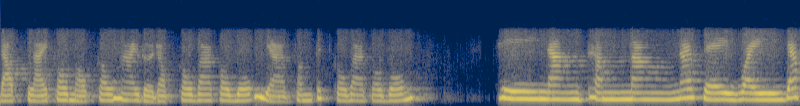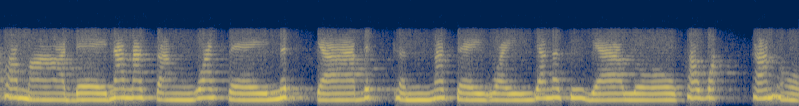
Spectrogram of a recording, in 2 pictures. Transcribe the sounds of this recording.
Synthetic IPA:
ɗa˨˩wk͡p̚la̰ː˧˨jkə˧wmo˨˩t̚kə˧wɦaː˧jzo˨˩jɗa˨˩wk͡p̚kə˧wɓaː˧kə˧wɓo˨˦nvaː˨˩fə˧mt̪ʰi˦˥k̟̚kə˧wɓaː˧kə˧wɓo˨˦n | t̪ʰi˨˩na˨˩ŋt̪ʰə˨˩mna˨˩ŋnaː˧se˨˩ɣwa˨˩jzaː˨˦faː˨˧˥maː˨˩ɗe˨˩naː˨˦˥naː˧˥sa˨˩ŋwaː˨˦se˧˩ni˦˥k̚t͡ɕaː˨˩ɓi˦˥k̚t̪ʰi˨˩ŋmaː˨˧˥se˧˩wa˨˩jzaː˨˦naː˧˥si˧zaː˨˩lo˨˩kʰaː˨˦˥wwa˦˥t̚t̪ʰaː˨˦no˨˩

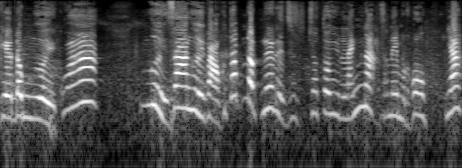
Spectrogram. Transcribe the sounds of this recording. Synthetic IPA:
ki˨˩əɗə˨˩wŋ͡mŋːɨ˨˩əjkwaː˨˦ | ŋɨ˨˩əjzaː˧ŋɨ˨˩əjvaː˨˩wkə˨˦t̪ə˦˥p̚nə˨˩p̚ne˨˧˦ɗe˧˩˧t͡ɕɔ˧t̪o˧jla˨˦jŋ̟na̰ː˧˨nsaː˧ŋne˧nmo˨˩t̚ho˧m | ɲaː˨˧

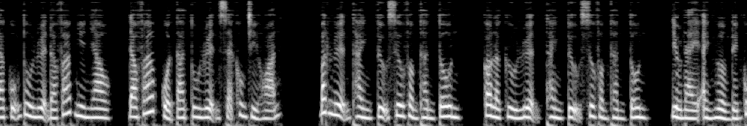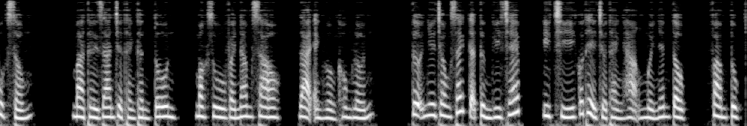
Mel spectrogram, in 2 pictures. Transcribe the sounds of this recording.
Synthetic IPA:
aː˧kʊ̰˧˥ŋ͡mt̪u˧˩lwḭ˧˨ənɗaː˨˦wfaː˦˥p̚ɲɨ˧ɲa˧w | ɗaː˨˦wfaː˦˥p̚ku˧˩ət̪aː˧t̪u˧lwḭ˧˨ənsɛ̰˧˥xə˧wŋ͡mt͡ɕi˧˩ɦwa̰ː˧˥n | ɓa˦˥t̚lwḭ˧˨ənt̪ʰa˨˩jŋ̟t̪ɨ̰˧˨sɨ˧əfə˧˩mt̪ʰə˨˩nt̪o˧n | kɔ˧nlaː˨˩kɨ˧˩wlwḭ˧˨ənt̪ʰa˨˩jŋ̟t̪ɨ̰˧˨sɨ˧əfə˨˩mt̪ʰə˨˩nt̪o˧n | ɗi˨˩əwna˨˩jʔa˧˩jŋ̟hɨ˧˩əŋɗe˨˦nku˨˩ək̚sə˨˦wŋ͡m | maː˨˩t̪ʰəː˨˩jzaː˧nt͡ɕəː˧˩t̪ʰa˨˩ŋ̟t̪ʰə˨˩nt̪o˧n | ma˨˩k̚zu˨˩vaː˨˩jna˧msa˧w | la̰ː˧˨jʔa˧˩jŋ̟hɨ˧˩əŋxə˧wŋ͡mləː˨˦n | t̪ɨ̰˧˨əɲɨ˧t͡ɕɔ˧wŋ͡msa˦˥k̟̚ɗa̰ː˧˥t̪ɨ˨˩ŋɣi˧t͡ɕɛ˦˥p̚ | ʔi˧t͡ɕi˨˦kɔ˨˦t̪ʰe˧˩t͡ɕəː˧˩t̪ʰa˨˩ŋ̟ɦa̰ː˧˨ŋmɨ˨˩əjɲə˧nt̪ə˨˩wk͡p̚ | faː˧˩mt̪ʊ˨˩k̚

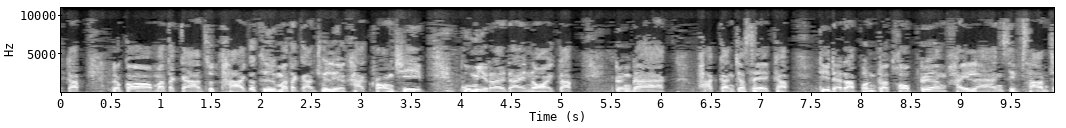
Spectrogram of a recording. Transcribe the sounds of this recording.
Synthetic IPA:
kʰa˦˥p̚lɛː˦˥wkɔː˥˩maː˥˩t̪ɾa˧kaː˧nsu˨˩t̪ʰːaː˦˥jkɔː˥˩kʰɯː˧maː˥˩t̪ɾa˧kaː˧nt͡ɕʰu˥˩jlɯ˩˦ɐkʰaː˥˩kʰɾɔː˧˥ŋt͡ɕʰiː˥˩p̚ʰuː˥˩miː˧ɾaː˧jdaː˥˩jnɔː˦˥jkʰɾa˦˥p̚ɾɯ˥˩əŋɾaː˥˩k̚pʰaː˥˩kːaː˧nka˧seː˨˩t̪̚kʰɾa˦˥p̚t̪ʰiː˥˩daː˥˩jɾa˦˥pʰːo˩˦nkɾa˧t̪ʰo˦˥p̚ɾɯ˥˩əŋpʰa˧jlɛː˦˥ŋsi˨˩p̚saː˩˦mt͡ɕ

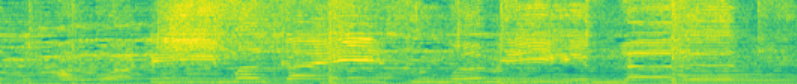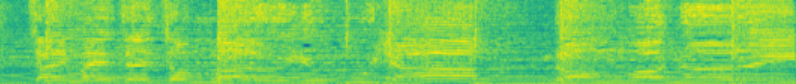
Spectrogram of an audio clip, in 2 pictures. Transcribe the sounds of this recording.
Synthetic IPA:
ʔa˨˩kwaː˨˩p̪iː˧˩ | mɯ˧˥˦ka˧j | su˧mɯː˧˥˦miː˧˥li˧˦mləː˧˦ | t͡ɕa˧jma˧˩jt͡ɕa˧˩jt͡ɕo˧˥mməː˧˩juː˨˩ku˧˩jaː˧˦ | m | nɔː˧˩ŋwɔː˧nɤː˧j

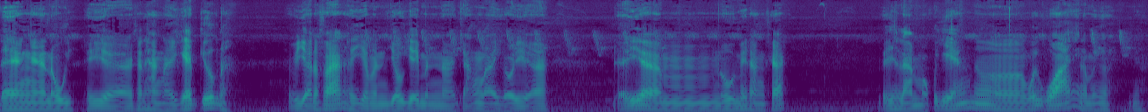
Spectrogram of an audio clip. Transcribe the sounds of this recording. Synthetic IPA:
ɗaː˧ŋ˧nu˧jt̪ʰi˨˩aː˨˩xaː˨˦˥ɦaː˨˩ŋna˨˩jɣɛ˦˥p̚t͡ɕɨ˦˥ək̚nə˨˩˦ | t̪ʰi˨˩ɓə˧jzəː˨˩nɔ˨˦faː˦˥k̚t̪ʰi˨˩zəː˨˩mï˨˩ŋ̟zo˧zə˧jmï˨˩ŋ̟aː˨˩t͡ɕa̰˧˨ŋla̰ː˧˨jɣo˨˩jaː˨˩ | ɗe˧˩aː˨˩nu˧jmə˨˦jt̪ʰa˨˩ŋxaː˦˥k̚ | ɗe˧˩˦laː˨˩mː˨˩t̚kaː˨˦jzaː˨˦ŋnɔ˨˦˧kəː˨˦jkwaː˨˦laː˨˩ma˨˧˩ŋo˨˩j

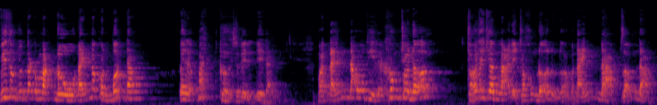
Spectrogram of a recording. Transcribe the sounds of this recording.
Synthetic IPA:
vi˨˦zʊ̰˧˨˩ŋ͡mt͡ɕʊ˨˦ŋ͡mt̪aː˧kɔ˨˦ma˨˩ɗo˨˩ɗa˨˦jŋ̟nɔ˨˦kɔ˨˩nɓəː˦˥t̚ɗa˧w | ɗə˧jlaː˧˨jɓə˦˥t̚kəː˨˩t͡ɕɔ˧ɗe˨˩˨ɗe˨˩ɗa˨˦jŋ̟ | maː˨˩ɗa˨˦jŋ̟ɗa˧wt̪ʰi˨˩la̰ː˧˨jxə˧wŋ͡mt͡ɕɔ˧ɗə̰ː˧˥ | t͡ɕɔ˨˦jt̪ʰə˨˧˦t͡ɕə˧nla̰ː˧˨jɗe˧˩t͡ɕɔ˧xə˧wŋ͡mnə̰ː˧˥ɗɨ˨˩ək̚ɨ̰˧˥˦maː˨˩ɗa˨˦jŋ̟ɗaː˨˩p̚zə̰˧˥mɗaː˨˩p̚

